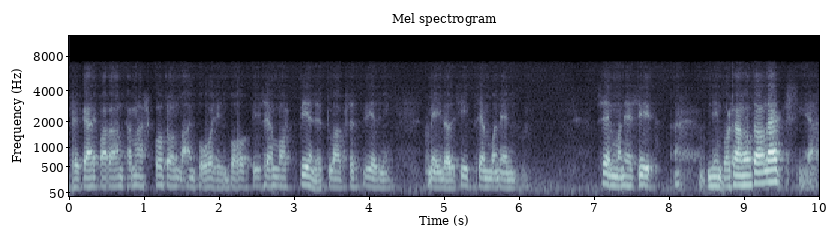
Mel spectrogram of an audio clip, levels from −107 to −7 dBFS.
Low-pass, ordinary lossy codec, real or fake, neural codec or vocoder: 7.2 kHz; none; fake; codec, 16 kHz, 0.8 kbps, ZipCodec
